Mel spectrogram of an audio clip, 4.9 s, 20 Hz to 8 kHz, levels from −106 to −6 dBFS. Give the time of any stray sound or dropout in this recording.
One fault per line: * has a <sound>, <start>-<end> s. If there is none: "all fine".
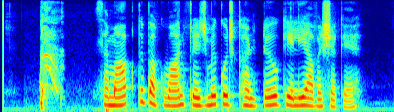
* has a cough, 0.5-0.8 s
